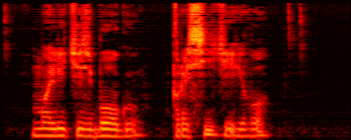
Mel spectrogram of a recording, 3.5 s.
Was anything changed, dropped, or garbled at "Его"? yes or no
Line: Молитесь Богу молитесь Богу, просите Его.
no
